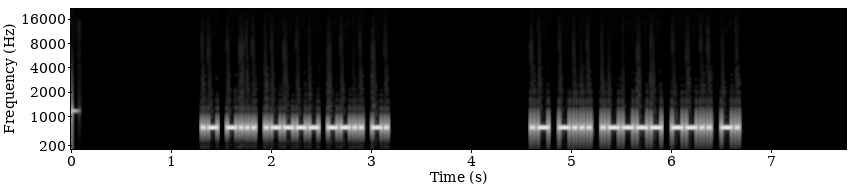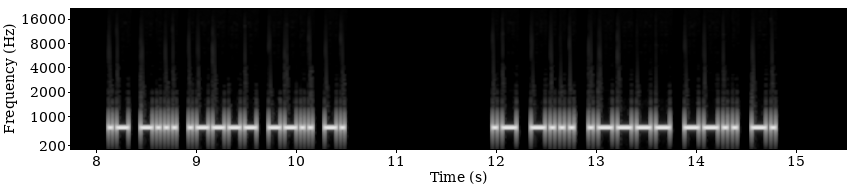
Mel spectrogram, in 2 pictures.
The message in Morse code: AB1ZN AB1ZN AB1ZN AB1ZN

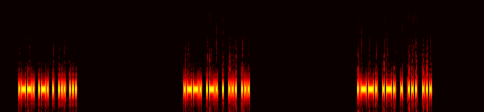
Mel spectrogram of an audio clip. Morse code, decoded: PRESS PRESS PRESS

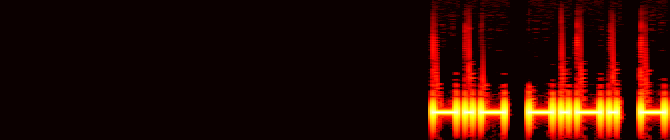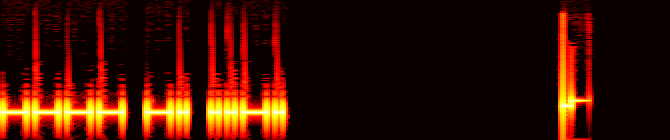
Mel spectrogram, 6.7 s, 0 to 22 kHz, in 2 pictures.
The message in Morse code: KC0NF

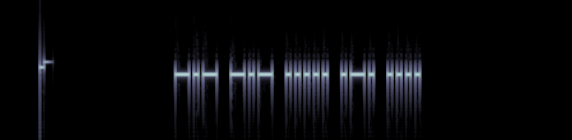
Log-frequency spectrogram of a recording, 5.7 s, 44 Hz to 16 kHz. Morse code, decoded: KK5RH

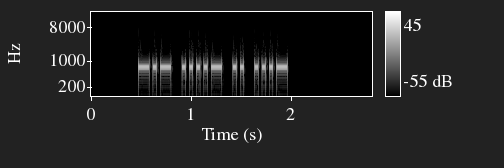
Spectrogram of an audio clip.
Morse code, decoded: K4IV

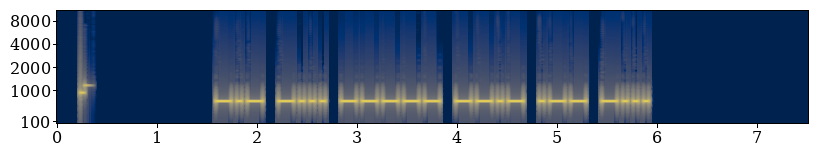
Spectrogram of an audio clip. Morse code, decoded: KB0QWB

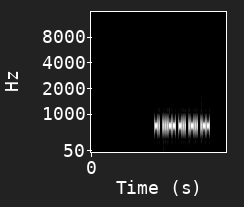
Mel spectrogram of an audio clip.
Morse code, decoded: N3DLW

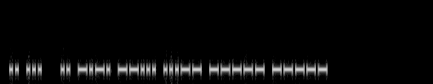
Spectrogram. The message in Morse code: IS IC7300

